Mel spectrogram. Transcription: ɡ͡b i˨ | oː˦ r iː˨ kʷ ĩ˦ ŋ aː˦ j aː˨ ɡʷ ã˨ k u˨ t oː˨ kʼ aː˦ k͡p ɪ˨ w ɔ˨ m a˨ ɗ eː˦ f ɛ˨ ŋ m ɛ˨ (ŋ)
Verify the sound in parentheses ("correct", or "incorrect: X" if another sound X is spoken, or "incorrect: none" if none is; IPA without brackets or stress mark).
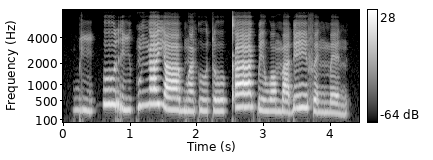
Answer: incorrect: n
